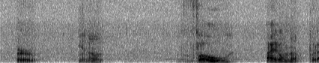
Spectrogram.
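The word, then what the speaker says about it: Vaux: that that's probably pronounced view or you know vo I don't know but I know you don't pronounce the X uh but elsewhere I've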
